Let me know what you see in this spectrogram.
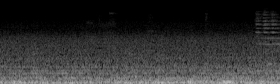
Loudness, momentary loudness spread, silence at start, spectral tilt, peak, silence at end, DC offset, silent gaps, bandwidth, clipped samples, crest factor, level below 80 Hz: -30 LUFS; 3 LU; 0 s; -6.5 dB/octave; -14 dBFS; 0 s; under 0.1%; none; 14.5 kHz; under 0.1%; 12 dB; -32 dBFS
